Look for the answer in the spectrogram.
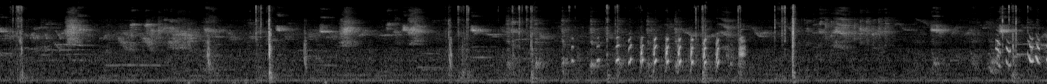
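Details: Chinese hwamei from Sokaraja, Banyumas, Central Java, a loud-voiced bird: scattered sharp clicks and chips, then a fast series of repeated ringing notes near the middle, with further bursts of varied notes over a faint constant hum.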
